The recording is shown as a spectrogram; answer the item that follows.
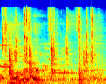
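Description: Playing cards being dealt onto a felt blackjack table: a string of faint, irregular clicks and taps as cards are pulled from the shoe and set down.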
